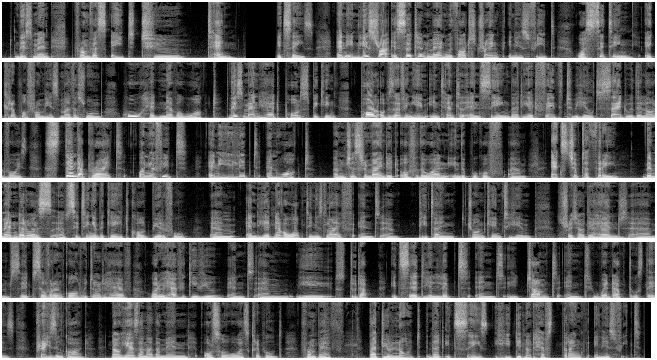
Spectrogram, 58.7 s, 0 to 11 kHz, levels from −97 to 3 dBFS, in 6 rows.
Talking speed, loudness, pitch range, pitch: 175 wpm, -15 LUFS, 155-185 Hz, 170 Hz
